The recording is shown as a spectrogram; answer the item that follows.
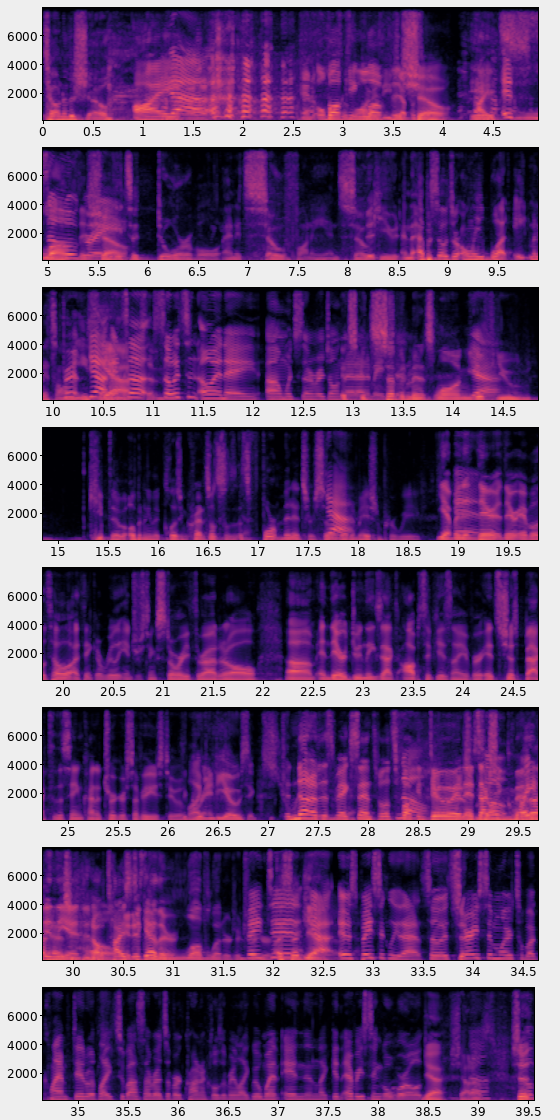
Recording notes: RTX Austin 2016. Live Panel at RTX 2016.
